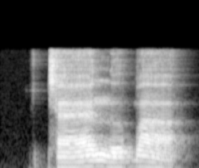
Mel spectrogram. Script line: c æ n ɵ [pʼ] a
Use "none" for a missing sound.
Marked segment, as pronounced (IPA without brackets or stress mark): b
